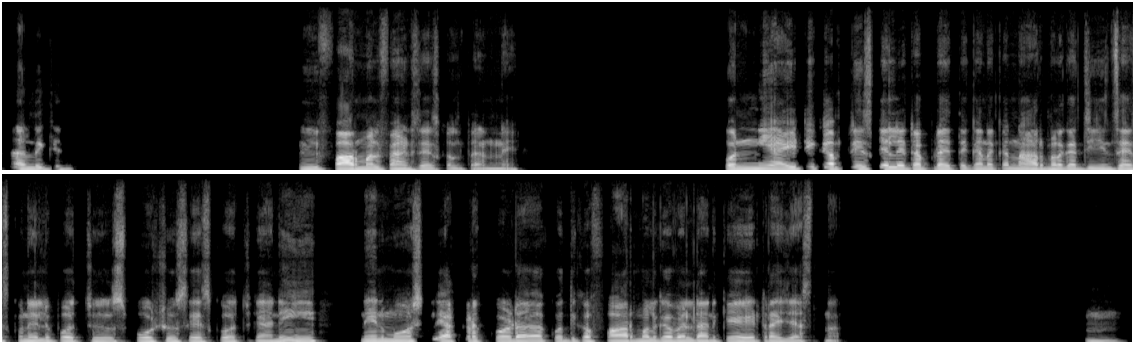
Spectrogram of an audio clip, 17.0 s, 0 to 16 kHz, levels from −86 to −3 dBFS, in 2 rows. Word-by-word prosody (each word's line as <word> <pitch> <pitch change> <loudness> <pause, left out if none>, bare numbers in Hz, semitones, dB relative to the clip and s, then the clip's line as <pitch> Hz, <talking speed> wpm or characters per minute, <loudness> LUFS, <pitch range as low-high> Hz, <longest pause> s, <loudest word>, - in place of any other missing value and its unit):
అందుకే 140 -2 -1 1.9
ఈ - - 0 0.2
ఫార్మల్ 145 -1 +8
ఫ్యాంట్సేసుకెళ్తాండి. 105 -4 -3 1.6
కొన్ని 165 +3 +3 0.2
ఐటీ 165 +2 0
కంపెనీస్‌కెళ్ళేటప్పుడైతే 160 -1 +1
గనక 150 +3 -2
నార్మల్‌గా 140 +1 +2
జీన్స్ 135 +3 -2
ఏసుకొనెళ్ళిపోవచ్చు. 125 -3 -2 0.2
స్పోర్ట్స్ 120 +3 -4
షూస్ 125 -2 -3
ఏసుకోవచ్చు 115 -1 -6
కానీ, 155 +13 -1 0.6
నేను 150 +1 +1
మోస్ట్‌లీ 150 +2 -1
అక్కడికి 150 +1 -5
కూడా 145 -1 +3 0.2
కొద్దిగా 130 -1 -2
ఫార్మల్‌గా 135 +2 +2
వెళ్ళడానికే 125 +3 0 0.2
ట్రై 115 -1 0
జేస్తున్నా. 105 -1 -8 1.9
హ్మ్. 110 -4 -9
135 Hz, 90 wpm, -23 LUFS, 120-150 Hz, 1.9 s, ఫార్మల్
